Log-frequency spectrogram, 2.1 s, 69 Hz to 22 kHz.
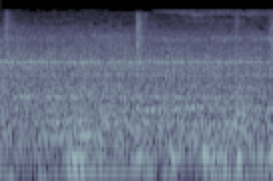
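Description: Background music over the running noise of an E2 series Shinkansen train moving alongside the platform.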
